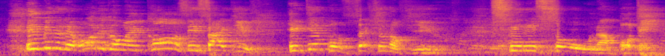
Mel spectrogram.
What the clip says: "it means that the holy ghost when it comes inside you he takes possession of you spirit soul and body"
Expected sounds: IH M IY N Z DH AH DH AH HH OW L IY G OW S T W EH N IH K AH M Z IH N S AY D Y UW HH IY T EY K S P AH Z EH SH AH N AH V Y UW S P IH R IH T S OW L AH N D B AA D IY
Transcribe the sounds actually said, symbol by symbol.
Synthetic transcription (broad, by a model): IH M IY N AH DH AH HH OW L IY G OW W EH N IH K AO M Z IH N S AY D Y UW HH IY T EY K P AH Z EH SH AH N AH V Y UW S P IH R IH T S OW N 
